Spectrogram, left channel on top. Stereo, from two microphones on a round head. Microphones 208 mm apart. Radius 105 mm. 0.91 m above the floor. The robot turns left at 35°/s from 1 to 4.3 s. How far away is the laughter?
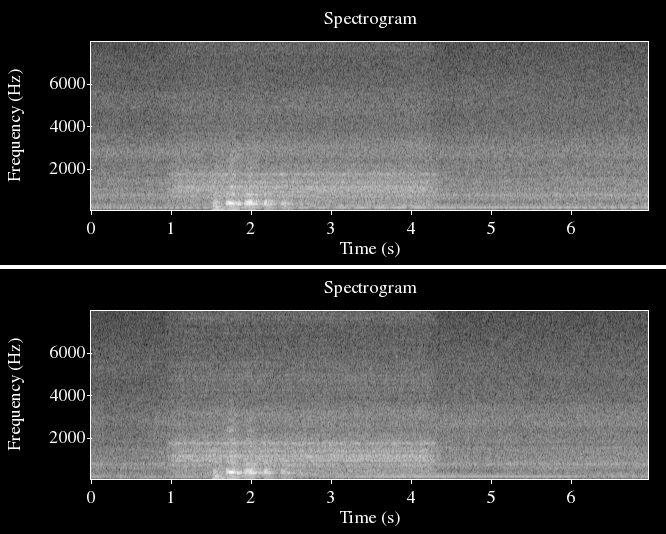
About 3 m.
